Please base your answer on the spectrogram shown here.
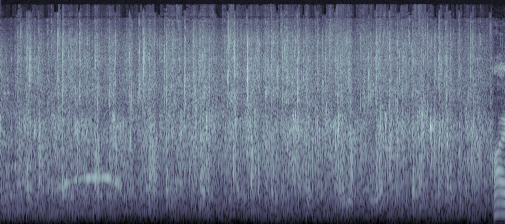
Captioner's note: audience applause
